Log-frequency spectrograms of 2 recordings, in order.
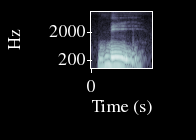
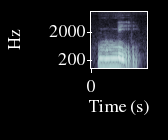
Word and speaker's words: knee: can repeat at home you can repeat the pronunciation it's me me we don't say the the case out we just say me like the word no I know okay we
